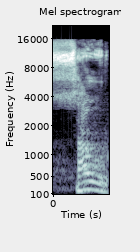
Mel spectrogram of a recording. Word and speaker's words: সাউর: সাউর। হ্যাঁ, সুর কয়েন না, এটাও ভুল উচ্চারণ করেন।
